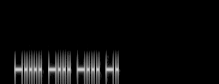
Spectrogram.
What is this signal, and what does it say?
Morse code, heard as a keyed tone, about 50 wpm, 700 Hz. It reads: 6BBN
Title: All Cut Numbers - 4-Digit 50wpm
